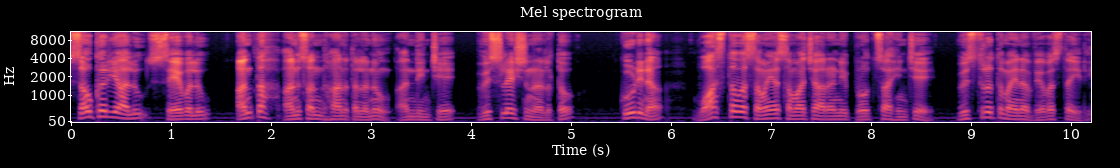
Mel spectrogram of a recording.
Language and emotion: Telugu, neutral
